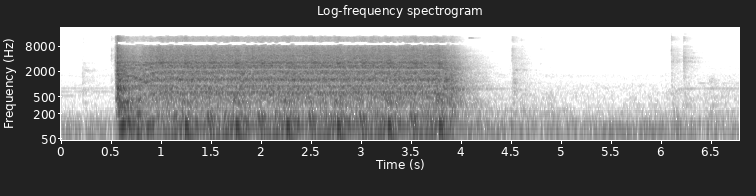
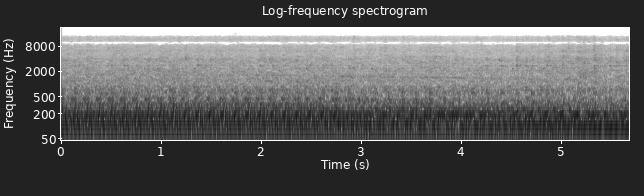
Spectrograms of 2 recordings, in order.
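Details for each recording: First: Car "Abe", first start attempt after new fuel pump and tank cleaned, about 1.5 gallons in tank: steady starter cranking that never catches; too little fuel for the pump to pick up and return. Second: Car nicknamed ABE, first run since 2019 after a new fuel pump, new starter and tank cleaning: smooth, even low rumble holding steady without misses or rattles; normal idle.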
